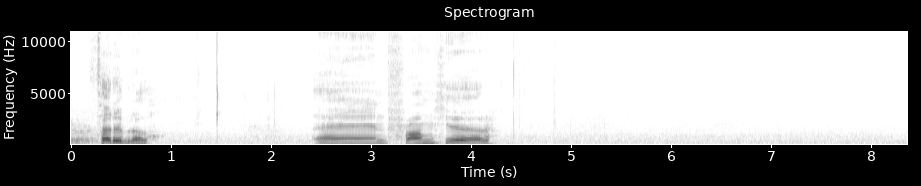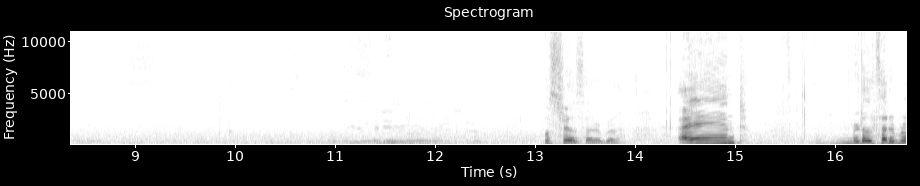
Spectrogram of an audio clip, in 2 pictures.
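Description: A man speaks calmly and clearly nearby, in short phrases with pauses.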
